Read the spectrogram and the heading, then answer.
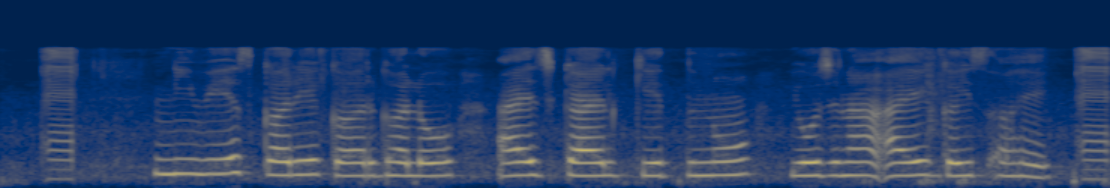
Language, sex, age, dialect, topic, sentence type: Chhattisgarhi, female, 18-24, Northern/Bhandar, banking, statement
